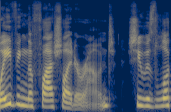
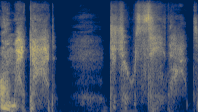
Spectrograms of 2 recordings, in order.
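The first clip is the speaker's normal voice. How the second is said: breathy, urgent whispered shout. Retelling what the speaker said to him after seeing something, retelling a whisper-yell. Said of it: "I whisper yell at him".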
